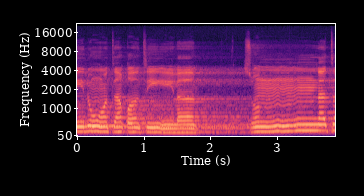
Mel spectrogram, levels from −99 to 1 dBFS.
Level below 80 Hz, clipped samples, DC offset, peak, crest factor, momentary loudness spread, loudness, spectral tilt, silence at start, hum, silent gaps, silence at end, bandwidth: -76 dBFS; under 0.1%; under 0.1%; -6 dBFS; 14 dB; 14 LU; -20 LUFS; -6 dB/octave; 0 s; none; none; 0 s; 13 kHz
